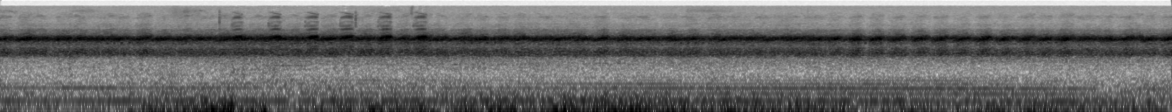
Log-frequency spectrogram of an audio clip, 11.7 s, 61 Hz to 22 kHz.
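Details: Frogs calling en masse at midnight in paddies of Nagaoka, Niigata, Japan, Zoom H4n recording: dense continuous croaking, with a run of sharper rapid repeated calls standing out in the first half, over a low rumbling background.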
